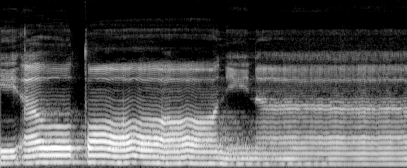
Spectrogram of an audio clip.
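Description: A man chanting an Arabic dua (supplication) in long, wavering melismatic notes, over a low steady drone. About halfway through, the voice settles on one held note.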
